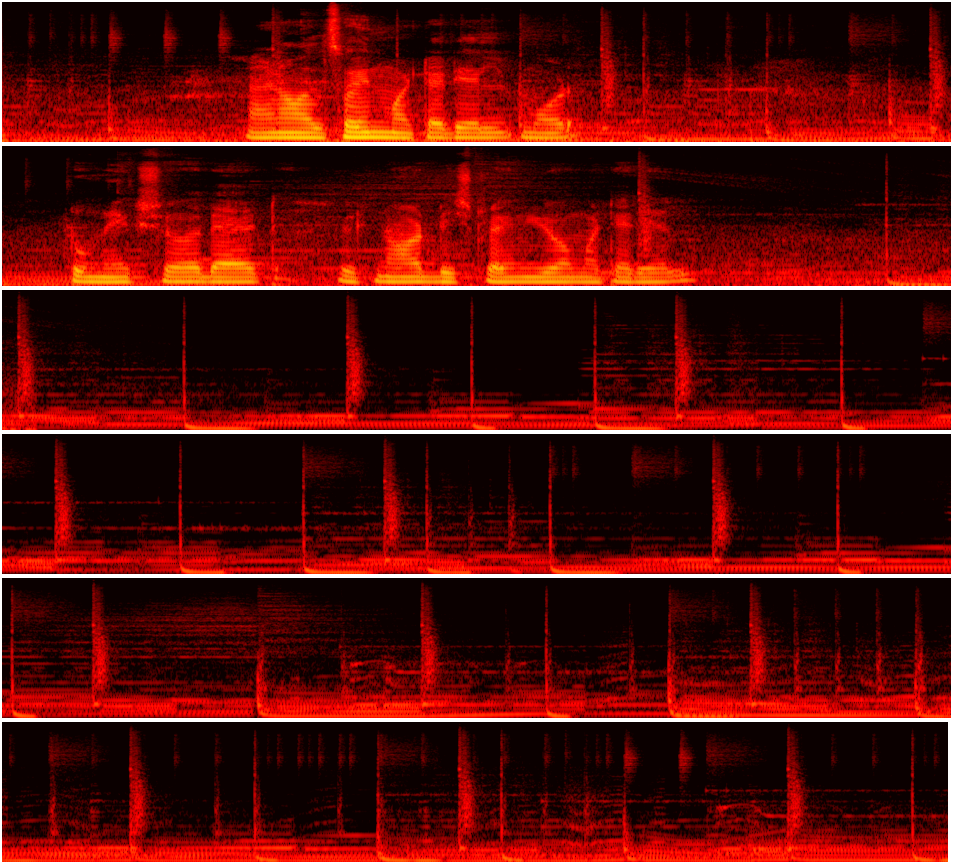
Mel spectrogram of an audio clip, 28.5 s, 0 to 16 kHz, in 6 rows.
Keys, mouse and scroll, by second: 0.0-0.4 scroll up 1, 0.4 middle click, 0.8-1.3 scroll up 2, 1.3-1.9 middle drag, 1.9-2.3 scroll down 1, 2.3 z, 3.2-3.6 scroll up 3, 3.7 scroll down 1, 6.2 click, 16.3 click, 16.8-17.3 scroll down 2, 17.3-17.7 scroll up 2, 17.7 z, 18.7-19.4 scroll down 2, 19.4-20.1 scroll up 3, 20.3-21.0 scroll down 1, 21.0 scroll down 1, 21.2-28.4 drag.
